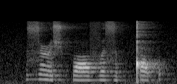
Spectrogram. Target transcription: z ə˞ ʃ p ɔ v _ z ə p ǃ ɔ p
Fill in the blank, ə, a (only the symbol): ə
